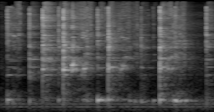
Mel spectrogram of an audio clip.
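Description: A spoon scrapes and clinks against a bowl while raita is stirred and mixed, giving a quick series of sharp metallic taps and scrapes at close range, with no talking.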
